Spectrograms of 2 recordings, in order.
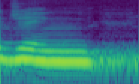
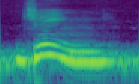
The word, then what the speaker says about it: Ching: attributed to laotzer known as the Dao de Jing has become one of the most sacred works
